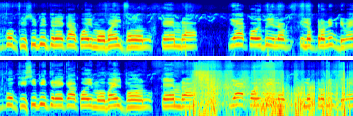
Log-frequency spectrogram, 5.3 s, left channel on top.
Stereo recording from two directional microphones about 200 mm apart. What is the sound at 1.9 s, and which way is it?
Speech, 35° right (ahead or behind).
